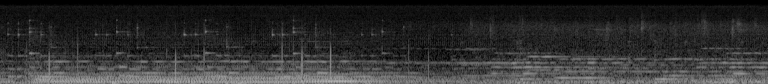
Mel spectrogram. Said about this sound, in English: Do you believe this rain?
